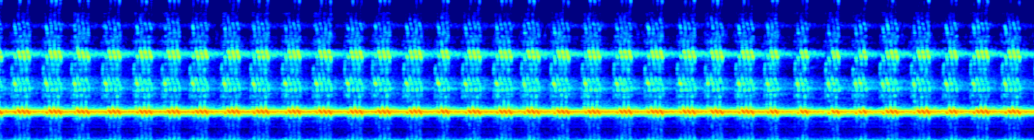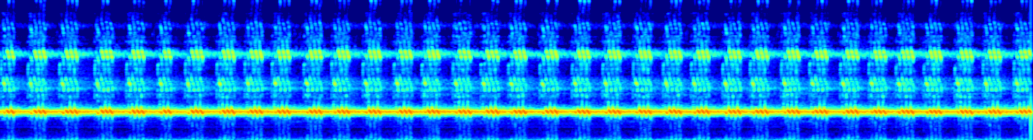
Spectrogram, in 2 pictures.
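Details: Loud cricket song inside a room during the night, an unbroken piercing high whistle-like trill made of quick even pulses, rhythmically throbbing through the whole stretch; nothing else audible.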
